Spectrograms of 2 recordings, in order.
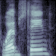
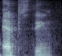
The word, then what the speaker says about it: Epstein: What'd you say his name was? Webstein? No, Epstein. Epstein.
